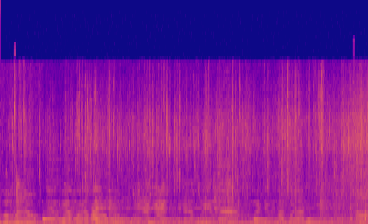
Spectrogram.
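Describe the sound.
Small engine fishing boats hum steadily on a lagoon at the edge of Nigeria's most populous city in darkness while several fishermen chat as they submerge branches to trap fish, their voices overlapping the low, continuous motor drone.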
